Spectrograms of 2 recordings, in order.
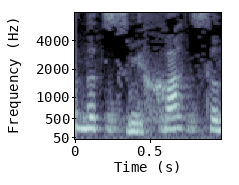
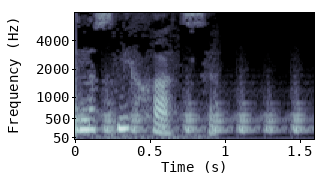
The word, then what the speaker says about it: насмехаться: Как некрасиво надсмехаться над людьми. Или насмехаться. Подумайте. Если над кем-то, значит надсмехаться. А что, если под? Подсмехаться? Нет, наверное. Нужно говорить правильно. Насмехаться. Без буквы «Д».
